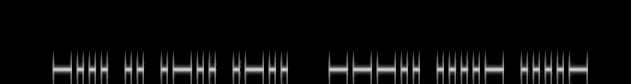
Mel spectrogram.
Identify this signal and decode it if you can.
Morse code, heard as a keyed tone, about 20 wpm, 700 Hz. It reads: BILL 844
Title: CWT Exchange 20wpm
